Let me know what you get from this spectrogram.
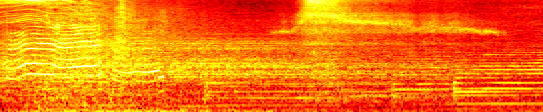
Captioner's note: heavy breathing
